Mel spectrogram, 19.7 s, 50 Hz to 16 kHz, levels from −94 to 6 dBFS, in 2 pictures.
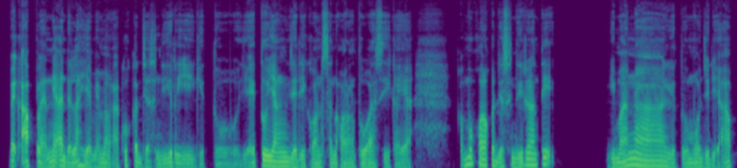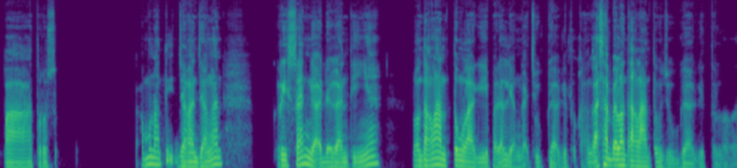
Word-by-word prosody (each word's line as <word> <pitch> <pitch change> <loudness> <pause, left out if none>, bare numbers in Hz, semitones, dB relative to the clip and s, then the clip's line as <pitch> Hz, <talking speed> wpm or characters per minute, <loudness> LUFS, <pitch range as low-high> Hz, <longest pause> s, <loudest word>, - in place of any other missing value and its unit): backup - - +3
plan - - -1
nya - - +3
adalah 90 +5 0
ya 95 -6 -2
memang 85 +1 -4
aku - - -6
kerja - - -3
sendiri 85 0 -4
gitu 80 0 -12
yaitu 120 - -1
yang 100 -2 +3
jadi 85 -1 -1
concern 85 -1 -4
orang 85 -1 -5
tua 85 0 -2
sih 85 -3 -8
kayak, - - -7 0.6
"Kamu 145 +4 -1
kalau - - +4
kerja 100 -6 0
sendiri 95 +5 -2
nanti, 130 +3 0 0.7
gimana 110 +4 +1
gitu 85 -1 -6
mau 90 +1 -2
jadi 80 -3 -5 0.2
apa," 95 -1 -1
terus 95 -1 -5 1.1
"Kamu 135 +4 +1
nanti 140 -5 -1
jangan-jangan, 100 +7 +3 0.7
resign 130 +5 +4
enggak 90 -7 +4
ada 95 - +2
gantinya, 95 - +1 0.5
lontang-lantung 115 +1 +4
lagi?" 95 -1 +1
Padahal 120 - -1
ya 80 - -2
enggak 80 - -8
juga - - -5
gitu, - - -8
Kak, - - -9
enggak 105 +2 +5
sampai 130 -3 +6
lontang-lantung 100 -5 +4
juga 80 0 -6
gitu 80 +1 -14
loh. - - -16
95 Hz, 155 wpm, -23 LUFS, 85-115 Hz, 1.1 s, sampai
